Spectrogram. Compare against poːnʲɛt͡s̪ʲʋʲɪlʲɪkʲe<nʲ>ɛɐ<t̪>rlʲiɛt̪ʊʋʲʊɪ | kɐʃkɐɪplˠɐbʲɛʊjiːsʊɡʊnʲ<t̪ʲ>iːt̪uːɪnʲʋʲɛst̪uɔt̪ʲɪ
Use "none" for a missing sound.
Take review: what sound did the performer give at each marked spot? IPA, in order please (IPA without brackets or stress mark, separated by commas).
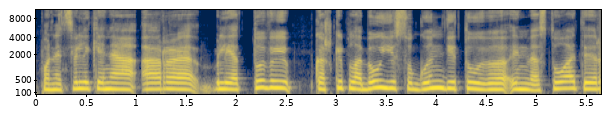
nʲ, none, d̪ʲ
